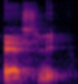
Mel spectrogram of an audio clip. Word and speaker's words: sleep: En los anglicismos se escriben igual, stop y sleep, pero se pronuncian con esa E protética, con ese sonido E protético, stop y sleep.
